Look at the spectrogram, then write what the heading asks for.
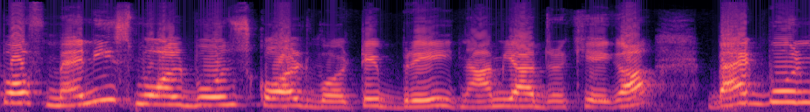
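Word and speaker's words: vertebrae: वर्टेब्रे। थोड़ा सा pronunciation इसका आपको अलग अलग जगह अलग मिलेगा, लेकिन अपन इंडियन प्रोनाउंसिएशन में से वर्टिब्रे कहते हैं।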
